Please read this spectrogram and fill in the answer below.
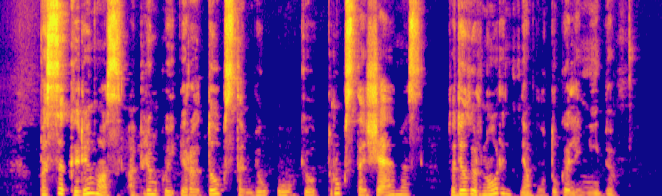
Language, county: Lithuanian, Panevėžys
